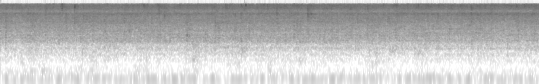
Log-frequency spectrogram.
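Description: Chopped onions, peppers and herbs sizzling steadily in a frying pan as a gravy base cooks down, with no stirring.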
